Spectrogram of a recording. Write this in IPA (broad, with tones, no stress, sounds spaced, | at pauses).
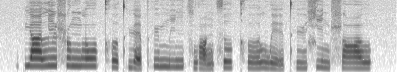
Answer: p j ä˥ l i˥ ʂ ʊ˥ ŋ l o˥ ʊ̯ kʰ ɤ˧˥ t̪ʰ ɥ ɛ̰˨˩ pʰ y˥ m i˥ ŋ t͡s w ɑ̰˨˩ ŋ s ɹ̩˥ kʰ ɤ˧˥ l w ḛ˨˩ ɪ̯ t̪ʰ y˧˥ ɕ i˥˩ n ʂ ɑ˥ ʊ̯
